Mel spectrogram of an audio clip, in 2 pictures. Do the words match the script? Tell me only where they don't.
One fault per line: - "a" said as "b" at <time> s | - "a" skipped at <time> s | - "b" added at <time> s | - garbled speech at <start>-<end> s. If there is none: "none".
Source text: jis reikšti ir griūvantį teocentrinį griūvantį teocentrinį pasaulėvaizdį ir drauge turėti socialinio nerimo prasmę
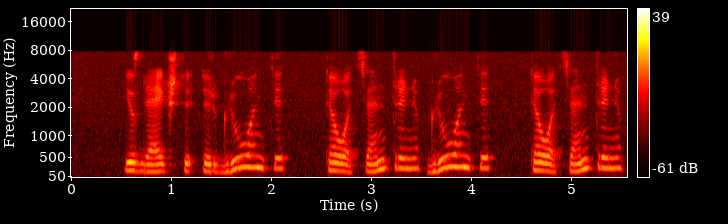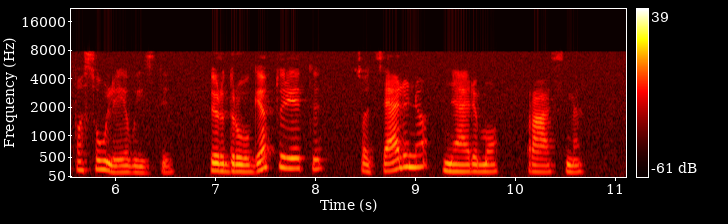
none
